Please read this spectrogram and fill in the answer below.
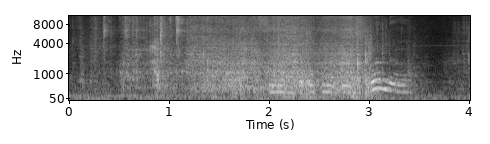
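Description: A window being opened: a continuous scraping rattle lasting close to three seconds, then it stops.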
